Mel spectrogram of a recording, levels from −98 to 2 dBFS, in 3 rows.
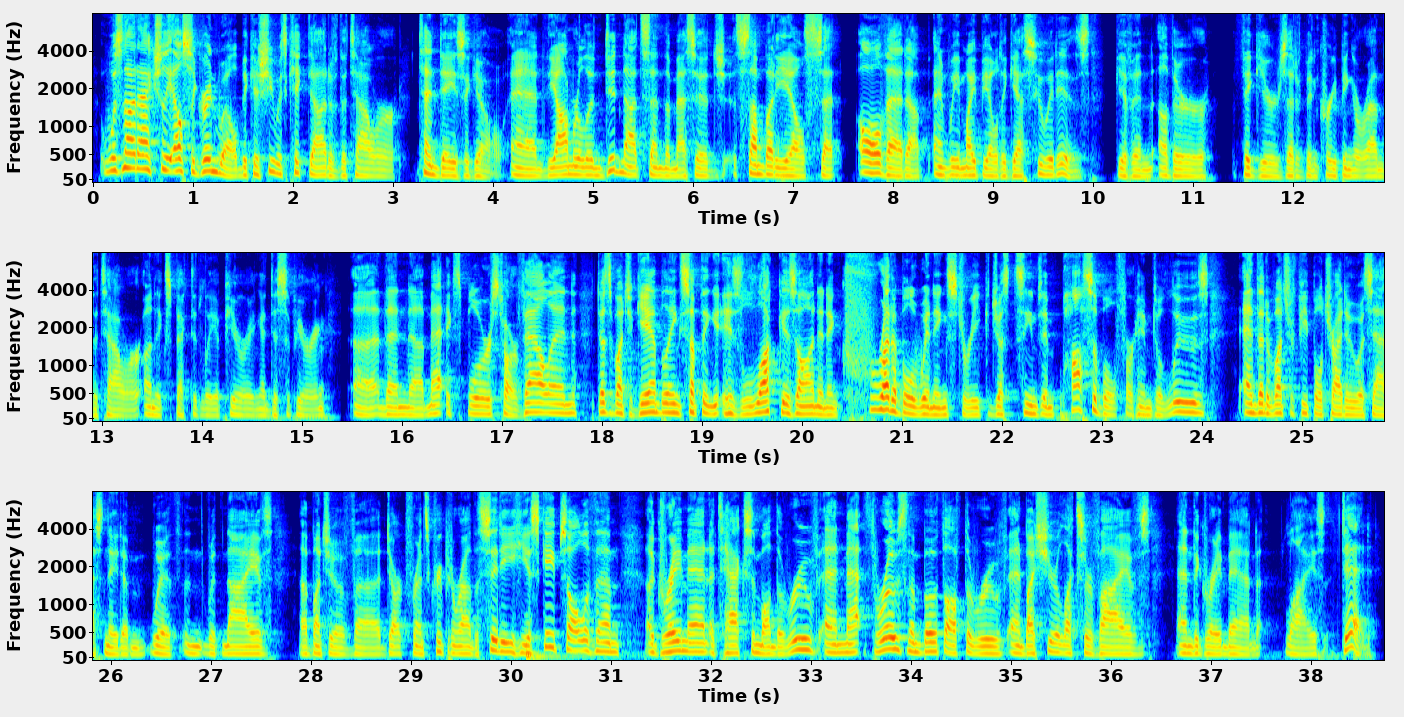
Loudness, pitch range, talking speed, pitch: -27 LUFS, 120-155 Hz, 210 wpm, 135 Hz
